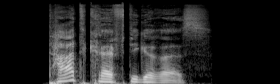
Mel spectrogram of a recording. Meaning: strong/mixed nominative/accusative neuter singular comparative degree of tatkräftig
- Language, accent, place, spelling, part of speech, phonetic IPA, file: German, Germany, Berlin, tatkräftigeres, adjective, [ˈtaːtˌkʁɛftɪɡəʁəs], De-tatkräftigeres.ogg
